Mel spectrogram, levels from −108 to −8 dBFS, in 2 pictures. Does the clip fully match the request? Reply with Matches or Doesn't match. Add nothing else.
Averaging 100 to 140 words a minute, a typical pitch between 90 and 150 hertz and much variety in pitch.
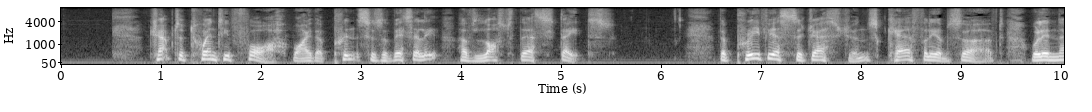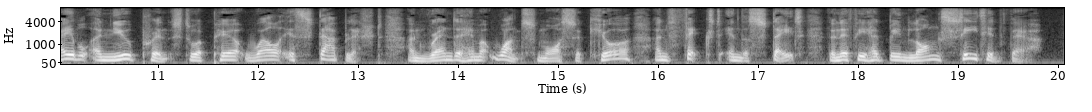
Doesn't match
